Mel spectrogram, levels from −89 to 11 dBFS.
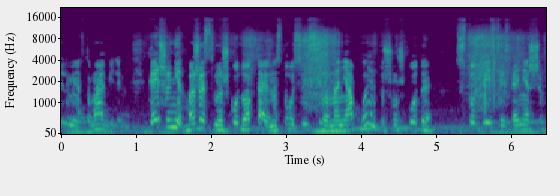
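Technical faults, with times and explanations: Throughout, noise suppressor applied to music or sounds: a suppression stage tuned for speech stays active across the whole clip and keeps treating steady, sustained material as background noise. Its gain rides up and down by something like 15 dB, so held parts and decaying tails sink while sharper onsets survive, giving a pumping, thinning character. Unlike a compressor's pumping, which follows overall loudness, this follows how noise-like or steady the sound is.
0.57 to 1.19 s, 4.2 to 4.65 s and 4.92 to 5.3 s, sound cut by the noise suppressor: in these three stretches the suppressor judges the sound as noise and pulls it down further than the surrounding audio, by about 16 dB, about 13 dB and about 17 dB at the deepest points. The level sags or tails end early rather than vanishing outright, which separates these from dropouts, where the signal is lost completely and abruptly.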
